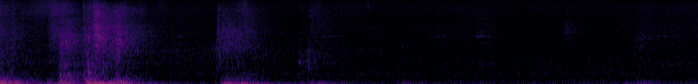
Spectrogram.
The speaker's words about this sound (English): From here, let's do something fun. Let's push the knees away from the torso until your heels are pulled to the floor by gravity with a thud.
